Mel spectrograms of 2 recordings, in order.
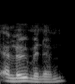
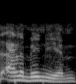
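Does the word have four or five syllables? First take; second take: four; five. First: The word is said with four syllables. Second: The word is said with five syllables. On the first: This is how the listeners' country says it. "why you guys call it aluminum" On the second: This is how the speaker's own country says it. "we've had aluminium for years"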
